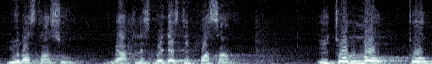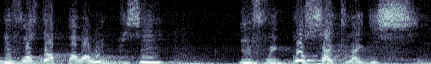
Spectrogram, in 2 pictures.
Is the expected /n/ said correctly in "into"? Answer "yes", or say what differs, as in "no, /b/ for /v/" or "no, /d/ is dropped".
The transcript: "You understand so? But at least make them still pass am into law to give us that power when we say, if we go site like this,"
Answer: no, /n/ is dropped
